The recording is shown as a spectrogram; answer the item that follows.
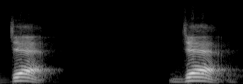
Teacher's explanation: ada tempat keluar hurufnya ada pada bagian tengah lidah bertemu dengan langit-langit atas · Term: huruf jim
